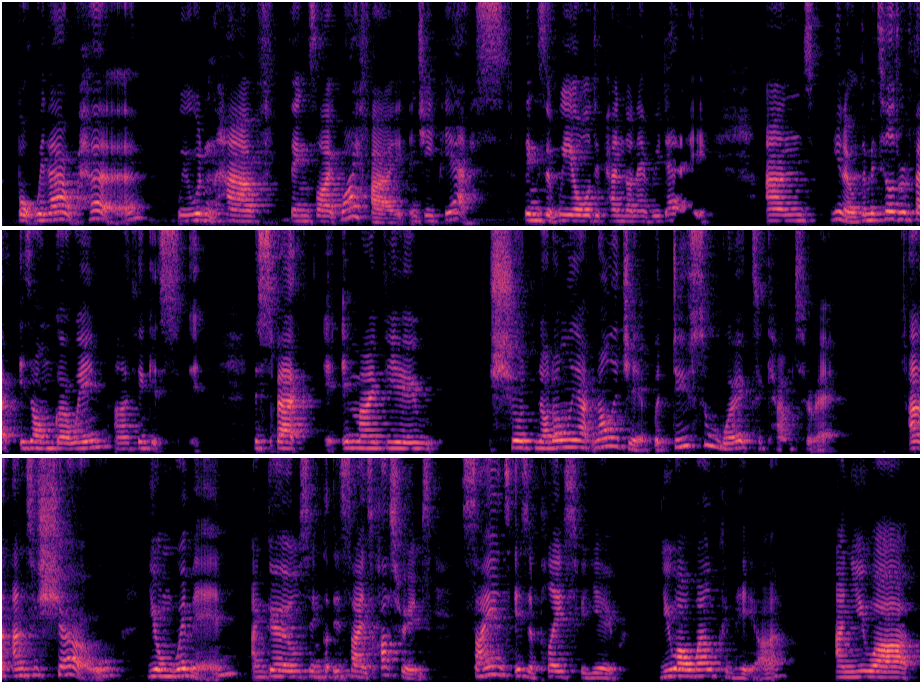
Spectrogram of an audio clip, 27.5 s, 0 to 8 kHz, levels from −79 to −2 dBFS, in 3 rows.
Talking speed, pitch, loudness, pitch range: 160 wpm, 230 Hz, -29 LUFS, 205-270 Hz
